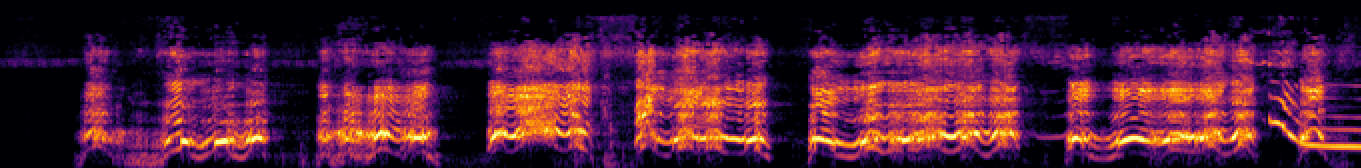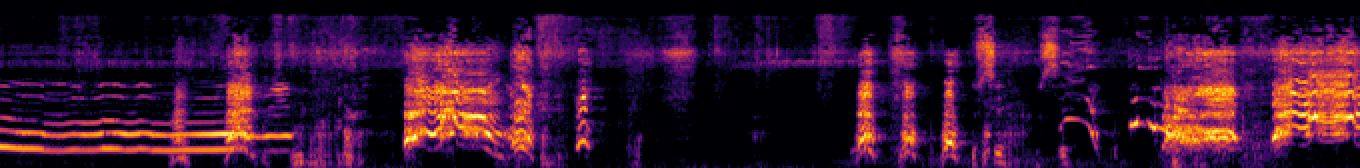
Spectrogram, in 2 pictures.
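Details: Dogs in Chilaw, Sri Lanka, attacking jungle cats near pigeon houses. Dense runs of harsh, rapid barks and yelps come in bursts, broken midway by a sustained, falling, tonal whine lasting about two seconds, then scattered cries.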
